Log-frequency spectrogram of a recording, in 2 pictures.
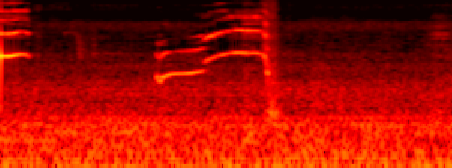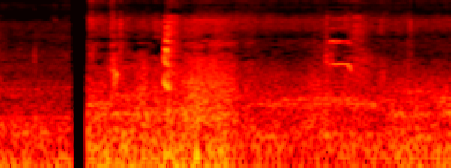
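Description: A red panda gives high, thin squealing calls that bend upward, a few in quick succession.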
